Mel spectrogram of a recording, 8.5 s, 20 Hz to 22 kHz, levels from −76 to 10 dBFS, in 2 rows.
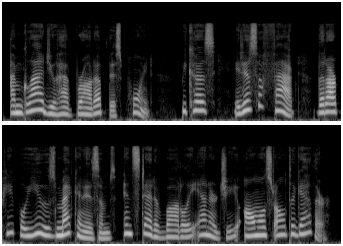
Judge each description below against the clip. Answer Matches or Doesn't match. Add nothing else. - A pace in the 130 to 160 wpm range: Doesn't match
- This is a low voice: Doesn't match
